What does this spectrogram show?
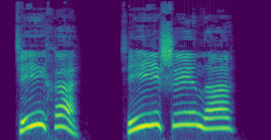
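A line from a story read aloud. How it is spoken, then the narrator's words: Shouted. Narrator (Russian): это крикнул мистер Уин Гилли, помощник мэра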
